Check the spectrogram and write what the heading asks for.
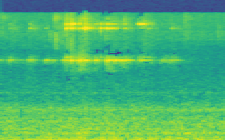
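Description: Faint, high insect chirping that comes and goes, over a low, steady background hum.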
